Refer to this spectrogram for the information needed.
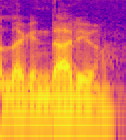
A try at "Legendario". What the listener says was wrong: It's probably legendario, brother. And you seem to be a Latin guy. Why are you pronouncing the G?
